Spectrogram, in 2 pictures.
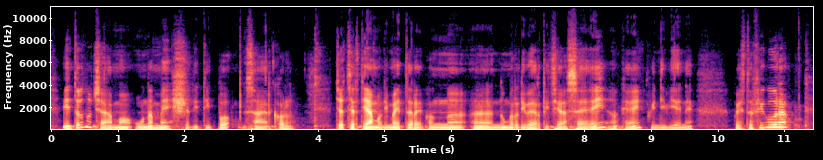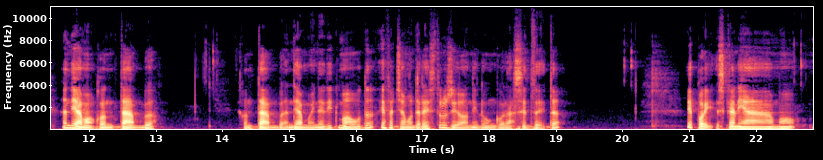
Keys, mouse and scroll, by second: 4.7-6.6 drag, 14.2 Tab, 16.8 e, 20.1-21.9 drag, 21.2 s, 22.7-22.8 drag.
